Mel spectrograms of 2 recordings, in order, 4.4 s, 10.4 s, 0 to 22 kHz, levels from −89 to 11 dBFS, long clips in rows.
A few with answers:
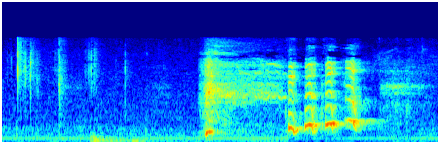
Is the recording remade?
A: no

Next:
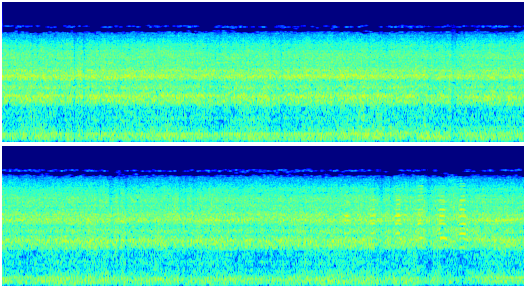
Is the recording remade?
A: no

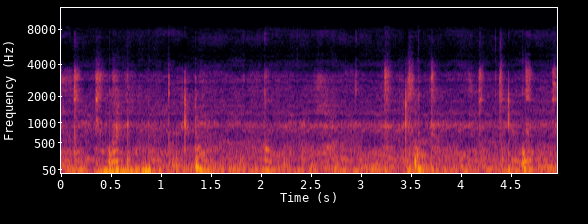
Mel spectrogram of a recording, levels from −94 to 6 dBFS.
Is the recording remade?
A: yes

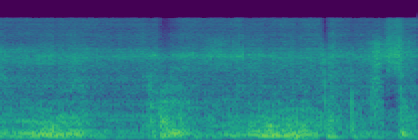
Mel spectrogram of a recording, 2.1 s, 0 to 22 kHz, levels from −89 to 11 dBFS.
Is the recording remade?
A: yes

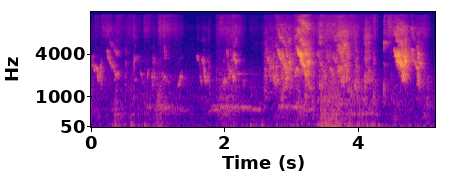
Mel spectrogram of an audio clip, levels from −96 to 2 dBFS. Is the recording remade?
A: no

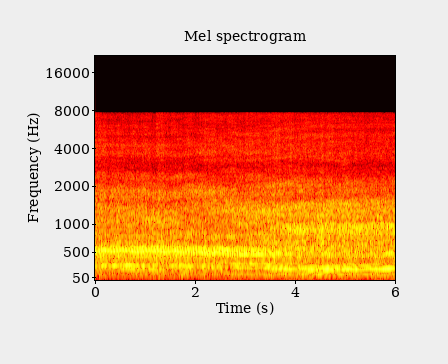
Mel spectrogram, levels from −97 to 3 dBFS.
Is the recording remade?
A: no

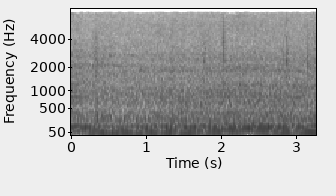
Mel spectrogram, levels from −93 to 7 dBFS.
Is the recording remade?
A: no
